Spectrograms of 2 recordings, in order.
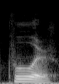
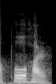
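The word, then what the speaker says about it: Bohr: طبعا هو بور، وما نلخبطش وننطقها بوهر، لا بور هو عالم الماني دايتش ساينتست او جيرمان ساينتست. طبعا كان اعتقد في الالماني ولانه مش دارسه قوي يعني ما بننطقش حرف الاتش في النص، فعشان كده بنقول بور مش بوهر.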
